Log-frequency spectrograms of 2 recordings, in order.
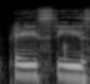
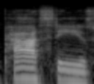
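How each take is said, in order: First: It is pronounced as the word for covers. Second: It is pronounced as the word for food. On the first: It names nipple covers. "nip nop covers" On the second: It names a baked food.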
